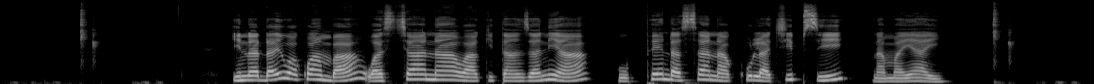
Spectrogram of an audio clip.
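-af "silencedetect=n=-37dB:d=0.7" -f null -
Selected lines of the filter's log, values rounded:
silence_start: 0.00
silence_end: 0.80 | silence_duration: 0.80
silence_start: 0.95
silence_end: 1.78 | silence_duration: 0.83
silence_start: 10.10
silence_end: 10.94 | silence_duration: 0.84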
